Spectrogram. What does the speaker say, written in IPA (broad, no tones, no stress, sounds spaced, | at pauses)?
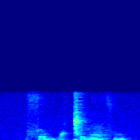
s ə m b ɑ ǁ ɪ ɭ æ̃ s ũ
